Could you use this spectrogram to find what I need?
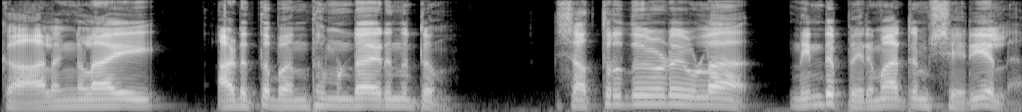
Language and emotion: Malayalam, angry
